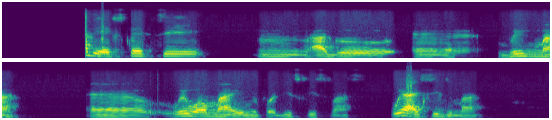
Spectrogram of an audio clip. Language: Nigerian Pidgin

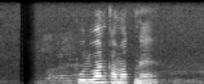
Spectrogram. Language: Sinhala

